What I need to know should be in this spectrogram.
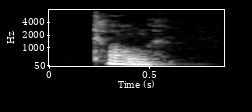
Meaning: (noun) An instrument or tool used for manipulating things in a fire without touching them with the hands; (verb) 1. To use tongs 2. To grab, manipulate or transport something using tongs
- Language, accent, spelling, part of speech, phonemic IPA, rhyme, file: English, Southern England, tong, noun / verb, /tɒŋ/, -ɒŋ, LL-Q1860 (eng)-tong.wav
